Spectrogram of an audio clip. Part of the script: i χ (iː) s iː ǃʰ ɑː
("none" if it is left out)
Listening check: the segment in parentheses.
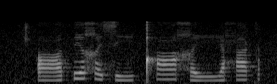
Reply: i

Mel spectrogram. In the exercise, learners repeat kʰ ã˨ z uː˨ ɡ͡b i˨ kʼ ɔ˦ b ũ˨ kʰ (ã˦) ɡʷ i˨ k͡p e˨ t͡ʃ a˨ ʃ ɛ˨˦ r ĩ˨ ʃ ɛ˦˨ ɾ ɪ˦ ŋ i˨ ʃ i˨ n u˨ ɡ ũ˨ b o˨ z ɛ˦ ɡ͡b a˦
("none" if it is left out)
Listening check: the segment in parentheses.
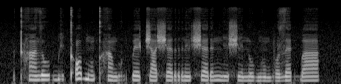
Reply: ã˨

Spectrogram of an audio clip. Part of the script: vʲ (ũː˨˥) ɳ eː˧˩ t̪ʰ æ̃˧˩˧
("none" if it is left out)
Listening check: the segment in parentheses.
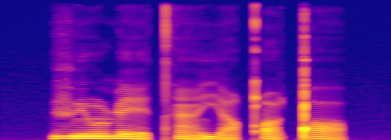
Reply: ũː˧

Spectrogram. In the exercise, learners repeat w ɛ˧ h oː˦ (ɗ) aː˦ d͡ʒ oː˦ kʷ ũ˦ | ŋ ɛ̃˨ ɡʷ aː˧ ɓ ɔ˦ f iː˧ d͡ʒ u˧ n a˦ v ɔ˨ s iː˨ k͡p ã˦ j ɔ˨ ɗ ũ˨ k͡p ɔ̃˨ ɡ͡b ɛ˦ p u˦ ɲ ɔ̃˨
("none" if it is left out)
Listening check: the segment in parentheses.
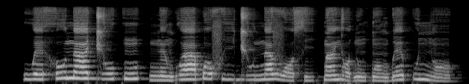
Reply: n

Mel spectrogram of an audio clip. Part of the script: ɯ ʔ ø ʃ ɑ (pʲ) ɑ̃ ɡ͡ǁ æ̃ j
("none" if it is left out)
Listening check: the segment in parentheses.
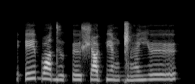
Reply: pʲ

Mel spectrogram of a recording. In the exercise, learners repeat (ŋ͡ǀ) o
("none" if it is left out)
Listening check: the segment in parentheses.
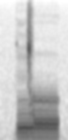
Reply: ŋ͡ǀ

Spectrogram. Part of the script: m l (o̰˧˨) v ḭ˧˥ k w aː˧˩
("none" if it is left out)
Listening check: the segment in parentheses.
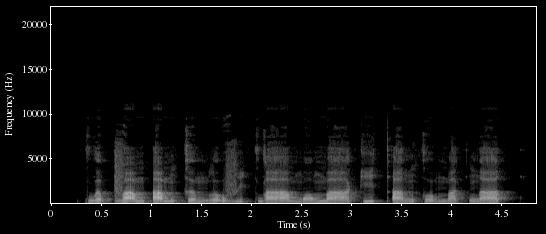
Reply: o̰˧˨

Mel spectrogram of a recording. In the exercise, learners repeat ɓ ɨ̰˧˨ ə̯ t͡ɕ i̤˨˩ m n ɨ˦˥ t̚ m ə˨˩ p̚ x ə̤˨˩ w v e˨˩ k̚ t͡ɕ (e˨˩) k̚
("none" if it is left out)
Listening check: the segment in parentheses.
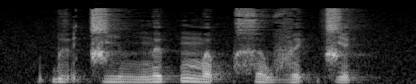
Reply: e˨˩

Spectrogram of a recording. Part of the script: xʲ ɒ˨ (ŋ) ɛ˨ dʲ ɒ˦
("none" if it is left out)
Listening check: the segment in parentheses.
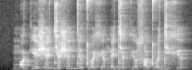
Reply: ŋ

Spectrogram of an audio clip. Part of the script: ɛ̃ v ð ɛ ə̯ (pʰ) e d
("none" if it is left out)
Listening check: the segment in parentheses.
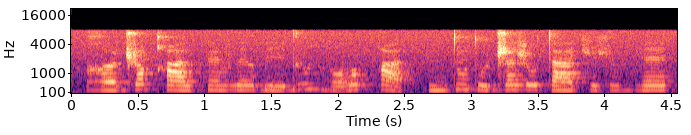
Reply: ɓ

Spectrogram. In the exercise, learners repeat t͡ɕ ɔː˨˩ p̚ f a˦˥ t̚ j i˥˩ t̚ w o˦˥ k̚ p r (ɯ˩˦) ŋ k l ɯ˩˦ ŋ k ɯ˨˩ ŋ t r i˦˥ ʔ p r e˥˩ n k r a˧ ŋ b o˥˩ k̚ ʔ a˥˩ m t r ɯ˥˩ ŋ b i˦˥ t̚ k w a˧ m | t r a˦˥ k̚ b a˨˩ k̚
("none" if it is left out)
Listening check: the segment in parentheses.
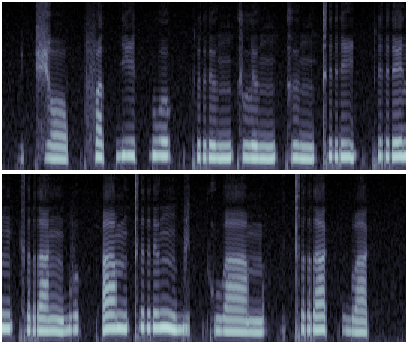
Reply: ɯ˩˦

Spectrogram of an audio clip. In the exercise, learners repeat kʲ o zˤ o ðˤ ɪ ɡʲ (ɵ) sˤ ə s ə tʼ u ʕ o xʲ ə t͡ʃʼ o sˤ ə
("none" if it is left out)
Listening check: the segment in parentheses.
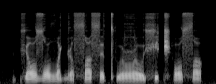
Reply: ə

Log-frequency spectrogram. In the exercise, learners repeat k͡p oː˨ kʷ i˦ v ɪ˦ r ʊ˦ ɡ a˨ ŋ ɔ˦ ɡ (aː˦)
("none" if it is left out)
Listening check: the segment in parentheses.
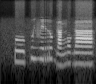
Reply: aː˦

